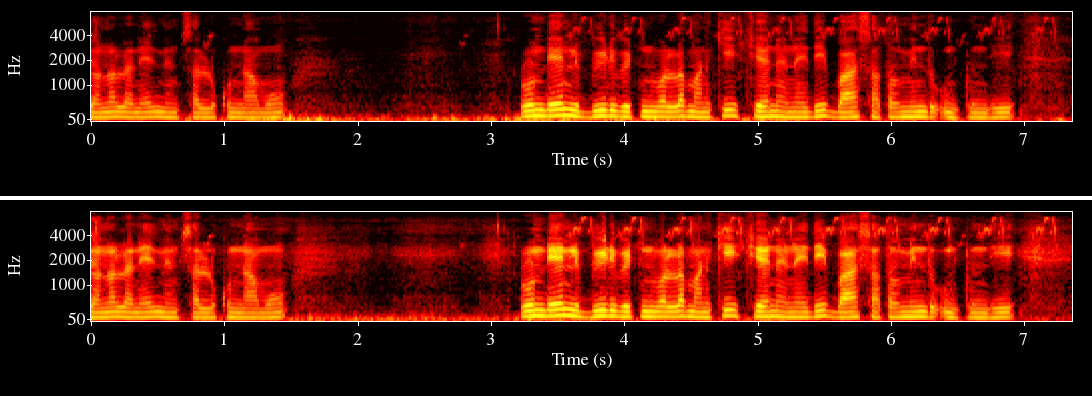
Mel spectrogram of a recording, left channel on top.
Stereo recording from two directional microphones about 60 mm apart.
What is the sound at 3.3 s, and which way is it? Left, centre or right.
Speech, left.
